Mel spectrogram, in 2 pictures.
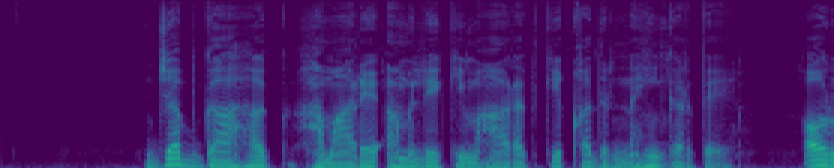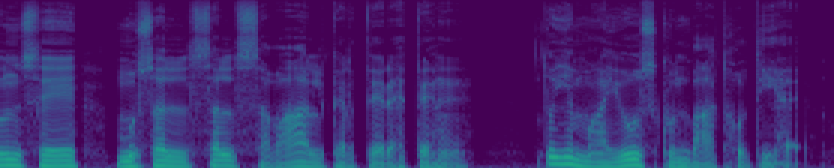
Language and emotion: Urdu, sad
